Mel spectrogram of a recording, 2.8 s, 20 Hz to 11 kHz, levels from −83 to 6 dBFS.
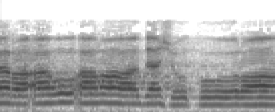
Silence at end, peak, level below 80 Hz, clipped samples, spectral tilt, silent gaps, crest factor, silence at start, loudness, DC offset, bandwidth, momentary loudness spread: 0 s; -6 dBFS; -56 dBFS; under 0.1%; -6 dB/octave; none; 14 dB; 0 s; -21 LUFS; 0.4%; 6.6 kHz; 8 LU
